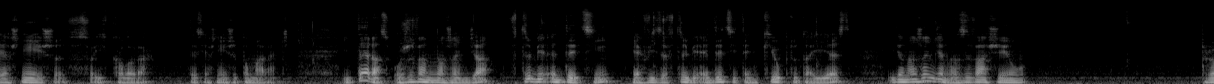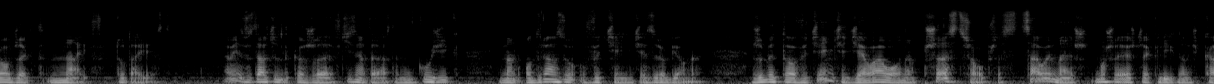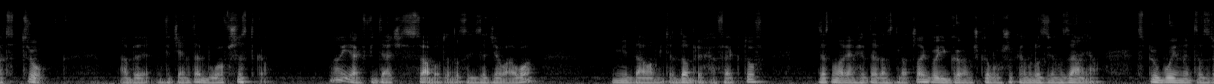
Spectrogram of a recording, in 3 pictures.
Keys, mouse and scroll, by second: 3.1 Tab, 4.1 Tab, 4.8 click, 5.6 Tab, 6.5 a, 8.1 z, 9.4-11.5 drag, 16.3 click, 24.9 click, 26.7-34.1 drag, 34.3 click, 35.1-36.2 drag, 36.3-36.4 drag.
